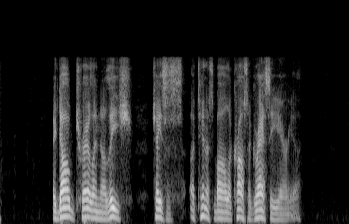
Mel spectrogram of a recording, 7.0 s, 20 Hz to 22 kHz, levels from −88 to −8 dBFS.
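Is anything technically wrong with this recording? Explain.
No, nothing is technically wrong: the speech comes through G.722 wideband telephone coding at 48 kbit/s, with content reaching up to about 7.8 kHz and only the light coding texture expected of that path.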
